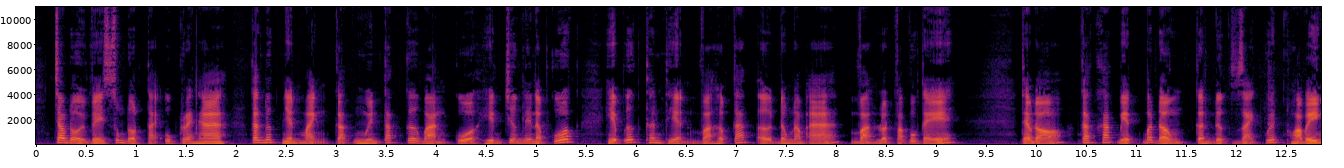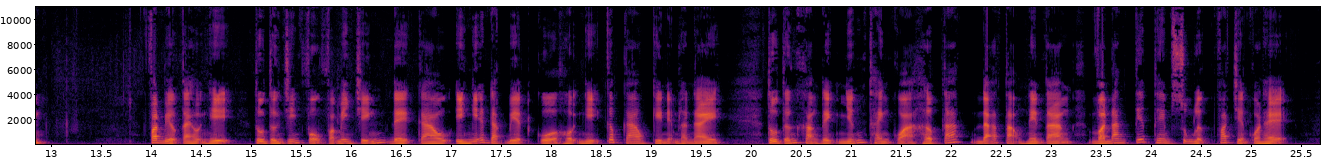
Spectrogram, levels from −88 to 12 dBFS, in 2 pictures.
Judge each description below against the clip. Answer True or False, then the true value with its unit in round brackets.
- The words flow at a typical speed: True (235 wpm)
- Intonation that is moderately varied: True (4.7 semitones)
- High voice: False (125 Hz)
